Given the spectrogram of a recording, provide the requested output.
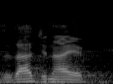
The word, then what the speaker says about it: Rajanaka: venerable title Raj nyak I'm sorry I'm pronouncing it as raj Nayak because in the morning I spoke to a to a professor of kashmiri Chism based in Delhi and he said that it is Raj Nayak which means I will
